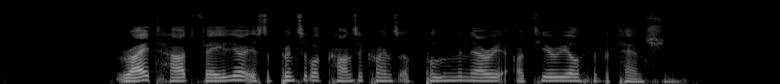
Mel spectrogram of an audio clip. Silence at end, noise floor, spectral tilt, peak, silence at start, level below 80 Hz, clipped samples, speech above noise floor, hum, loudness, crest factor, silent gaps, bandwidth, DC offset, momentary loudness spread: 1 s; -79 dBFS; -6 dB/octave; -14 dBFS; 1.15 s; -60 dBFS; under 0.1%; 44 dB; none; -36 LUFS; 22 dB; 2.77-2.81 s, 4.18-4.25 s; 11.5 kHz; under 0.1%; 13 LU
